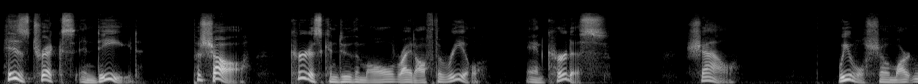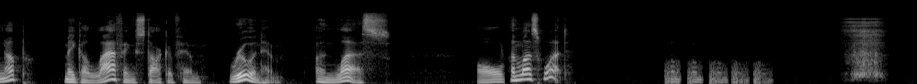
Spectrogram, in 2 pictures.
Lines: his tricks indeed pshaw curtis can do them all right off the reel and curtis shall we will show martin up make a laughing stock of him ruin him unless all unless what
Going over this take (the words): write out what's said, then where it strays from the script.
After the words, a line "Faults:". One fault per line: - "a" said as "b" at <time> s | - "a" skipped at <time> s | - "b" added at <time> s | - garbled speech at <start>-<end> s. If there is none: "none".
his tricks indeed pshaw curtis can do them all right off the reel and curtis shall we will show martin up make a laughing stock of him ruin him unless all unless what
Faults:
none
